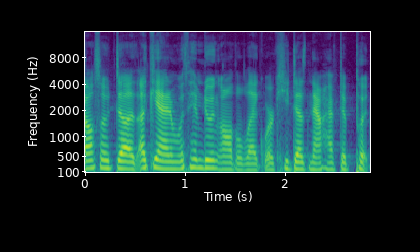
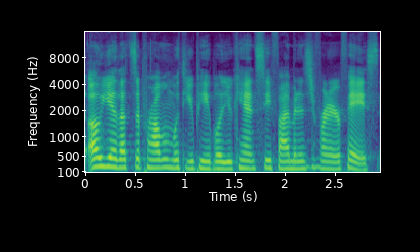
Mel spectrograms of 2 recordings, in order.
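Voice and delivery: ordinary delivery

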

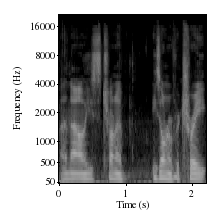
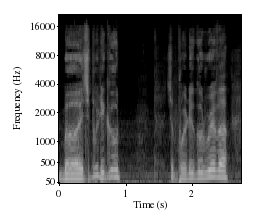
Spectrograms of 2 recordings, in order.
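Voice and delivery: creature-from-the-marsh voice. Voicing Swamp Thing on vacation finding a river: Swamp Thing voice. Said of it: "I think Swamp Thing sounds like this".

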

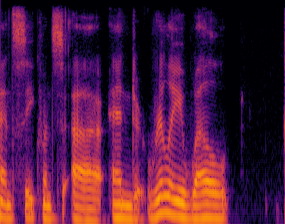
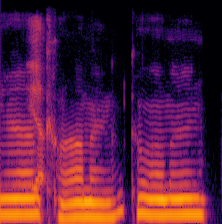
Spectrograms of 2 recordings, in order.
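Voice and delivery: play-acted, drowsy, groggy, just-woken kid voice; 4 semitones higher than usual. Voicing a kid who answers while walking over very slowly: imitating a sleepy kid. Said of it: "The sleepy kid walk".

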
